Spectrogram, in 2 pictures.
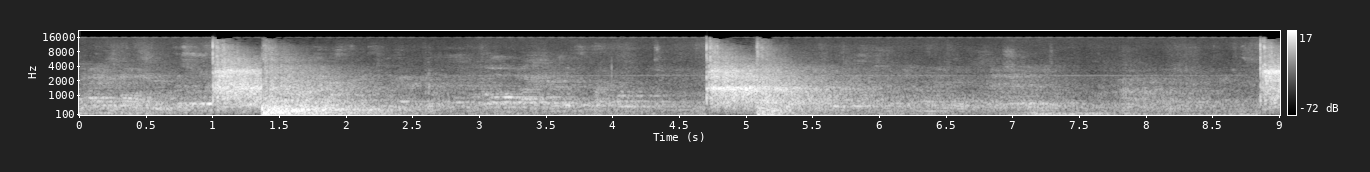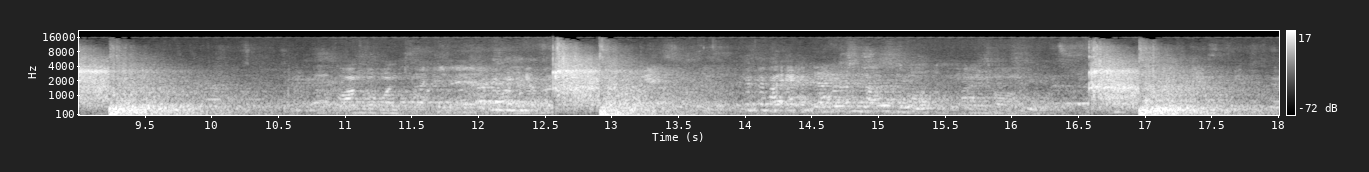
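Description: A bat cracks sharply against a ball, ringing in a large echoing hall.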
